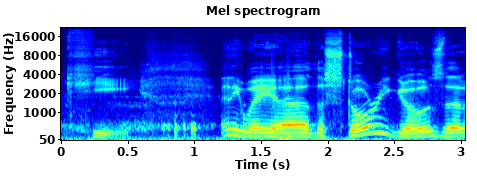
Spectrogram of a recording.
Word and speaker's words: Key: But as you can see, we got over to Norman Key over here. I keep saying K because that's how it's spelled, but I think it's pronounced Key.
